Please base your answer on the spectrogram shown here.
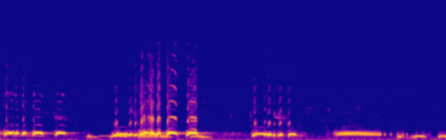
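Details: A zebra dove sings quick runs of clipped coos, then a steady, sustained coo held for nearly a second, followed by lower, looping notes.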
